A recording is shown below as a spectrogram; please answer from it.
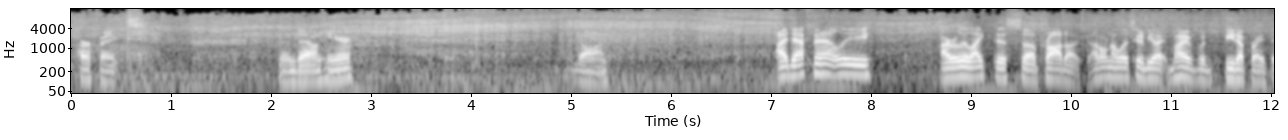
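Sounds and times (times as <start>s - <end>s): water spraying onto car paint: 0.0s - 12.0s.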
